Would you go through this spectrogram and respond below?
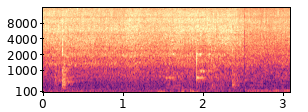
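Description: Cluster beans (chammakaya) fry steadily in hot oil, a continuous close sizzle with a few faint clicks of stirring, no voices.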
